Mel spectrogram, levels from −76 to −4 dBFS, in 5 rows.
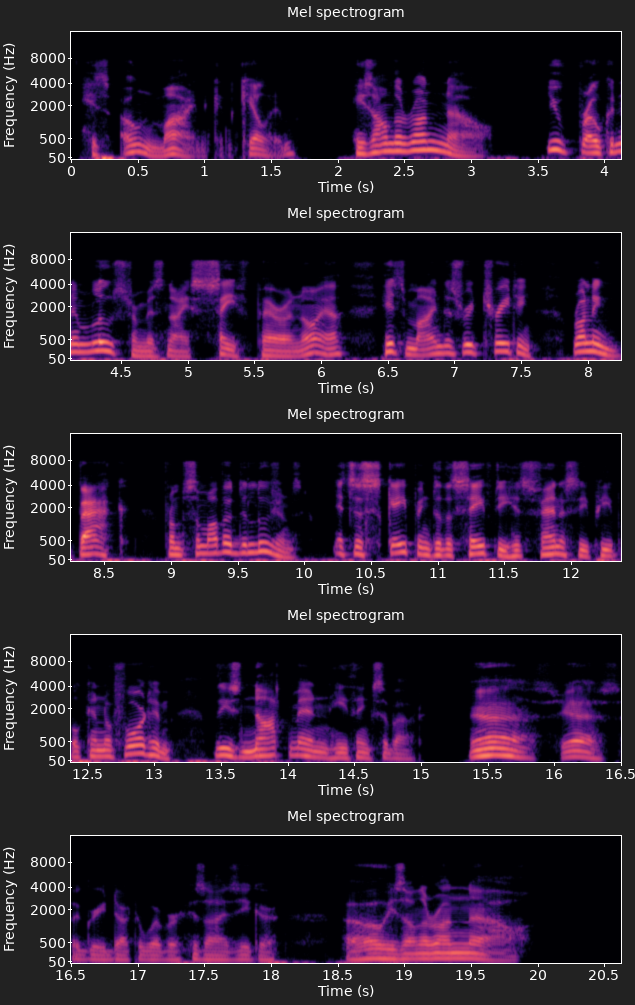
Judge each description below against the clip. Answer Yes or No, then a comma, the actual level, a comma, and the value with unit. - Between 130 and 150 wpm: No, average, 175 wpm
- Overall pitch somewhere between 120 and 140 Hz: Yes, low, 135 Hz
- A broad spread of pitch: Yes, wide, 7.7 semitones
